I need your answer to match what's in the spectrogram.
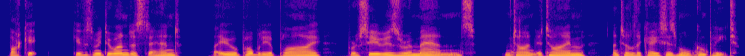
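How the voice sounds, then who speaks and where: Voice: medium pitch, dark tone, dry recording, clean studio sound, voice pushed down, lightly acted. A reader voicing a bluff, stubborn ex-soldier in an audiobook, courteous, plain-spoken and offhand. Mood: calm, reasonable. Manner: respectful, offhand, self-possessed.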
